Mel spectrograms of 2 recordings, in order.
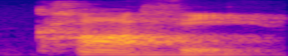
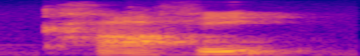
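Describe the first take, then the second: First: The pitch stays flat and level throughout. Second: The pitch rises across the word. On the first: It means coffee. "this flat tone" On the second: It could mean something else entirely. "you could put a rising tone on the word coffee"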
